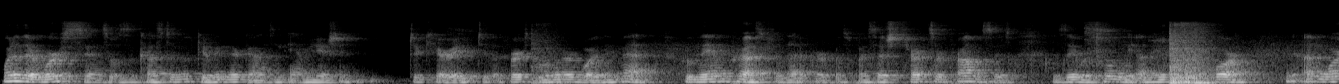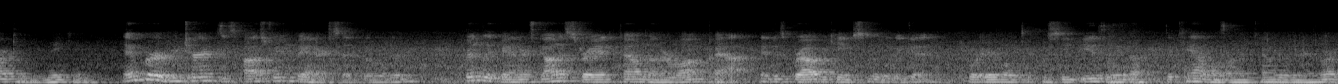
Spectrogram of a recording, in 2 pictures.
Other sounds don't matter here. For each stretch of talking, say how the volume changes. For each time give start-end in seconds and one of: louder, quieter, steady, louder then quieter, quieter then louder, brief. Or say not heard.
0.0-26.7 steady.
